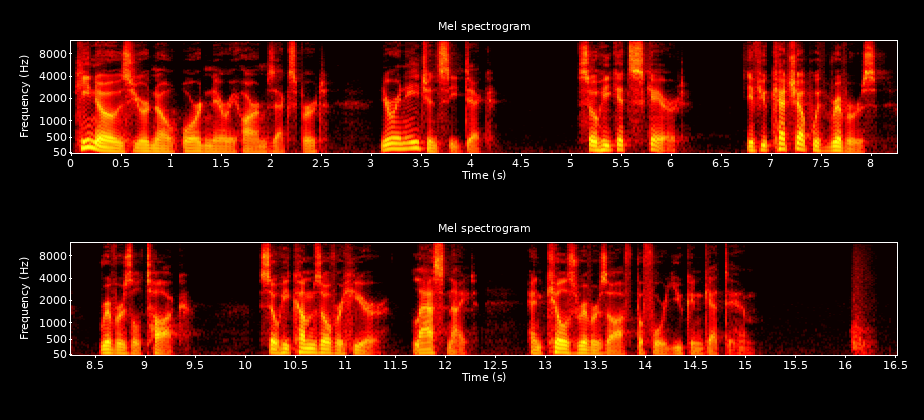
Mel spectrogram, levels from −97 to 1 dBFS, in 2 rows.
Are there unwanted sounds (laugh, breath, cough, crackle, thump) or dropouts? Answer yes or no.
yes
